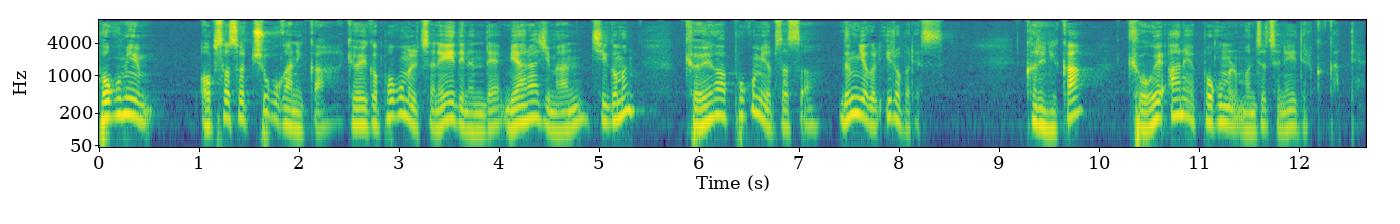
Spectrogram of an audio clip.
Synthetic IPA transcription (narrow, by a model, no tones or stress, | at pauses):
poɡɯmi | ʌp̚s͈ʌsʰʌt͡ɕuɡuɡaɲik͈akjoweɡapoɡɯmɯɭt͡ɕʌnejedwenɯnde̞mianɦad͡ʑimant͡ɕiɡɯmɯnkjowe̞ɡapoɡɯmiʌp̚s͈ʌsʰʌ̰ | nɯŋɲʌɡɯɭiɾʌbʌɾjʌs͈ʌ̥ | kɯɾʌɲik͈a | kjowe̞ʔane̞poɡɯmɯ̰ɭmʌnd͡ʑʌt͡ɕʌnejedweɭk͈ʌ̥k͈ḁt͈̚ʰe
